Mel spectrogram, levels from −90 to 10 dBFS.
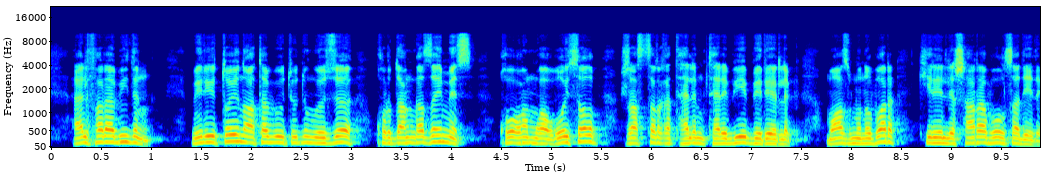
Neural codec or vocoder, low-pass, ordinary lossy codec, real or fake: vocoder, 22.05 kHz, 80 mel bands, WaveNeXt; 9.9 kHz; none; fake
